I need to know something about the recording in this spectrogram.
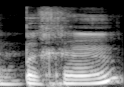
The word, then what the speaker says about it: brun: mots donnés on a brin donc attention à la prononciation pourquoi brin le féminin brune brune donc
